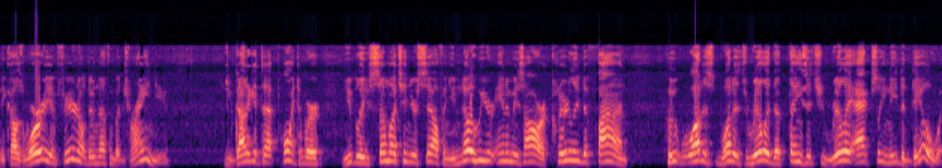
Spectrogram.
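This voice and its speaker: The delivery moves at a fairly quick pace with lively intonation. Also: man, high pitch for a man. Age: 60s. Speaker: self-help vlogger. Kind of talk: motivational monologue. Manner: halting.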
